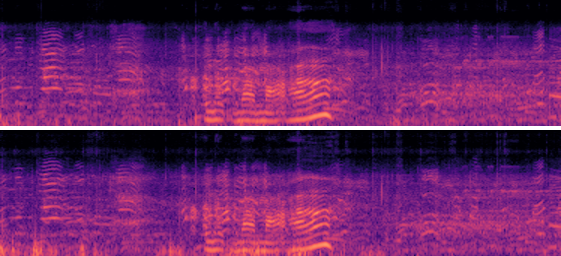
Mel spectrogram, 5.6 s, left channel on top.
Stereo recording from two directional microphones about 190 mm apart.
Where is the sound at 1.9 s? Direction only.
35° left (ahead or behind).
